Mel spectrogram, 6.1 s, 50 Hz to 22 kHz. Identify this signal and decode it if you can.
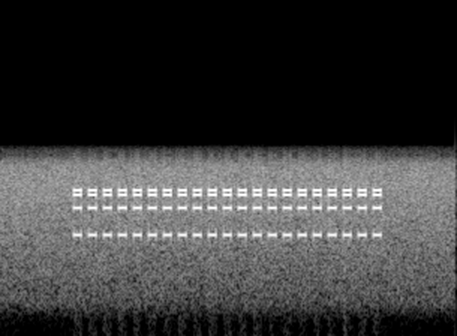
Telephone call progress tone (North American plan), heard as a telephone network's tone, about 1400, 2050, 2450, 2600 Hz, 0.1 s on and 0.1 s off, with phone line noise. Off-hook warning tone.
